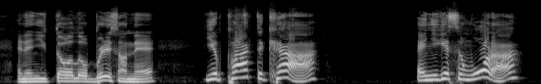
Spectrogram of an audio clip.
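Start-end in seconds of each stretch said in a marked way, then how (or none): 2.1-5.2 very high, fake Australian accent. Demonstrating how a Boston accent turns into an Australian one, Australian accent. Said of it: "and now you're in Australia".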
